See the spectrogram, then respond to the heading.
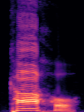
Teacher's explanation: r sounds like an H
